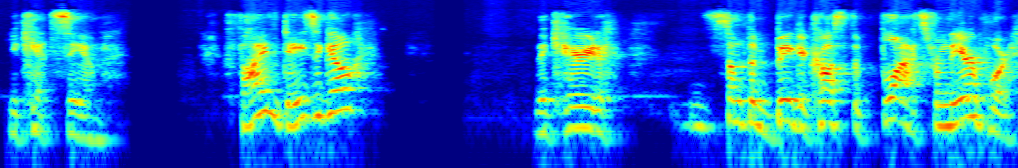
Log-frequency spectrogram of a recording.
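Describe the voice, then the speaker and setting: A grim, defiant militia survivor played by a young man in a radio play, in a dull, lo-fi video-call recording. The voice sits fairly high, and the delivery is folksy and halting, with emphatic bursts. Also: a bit bright. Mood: wary. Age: young adult. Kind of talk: amateur radio play acting. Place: room at home.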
